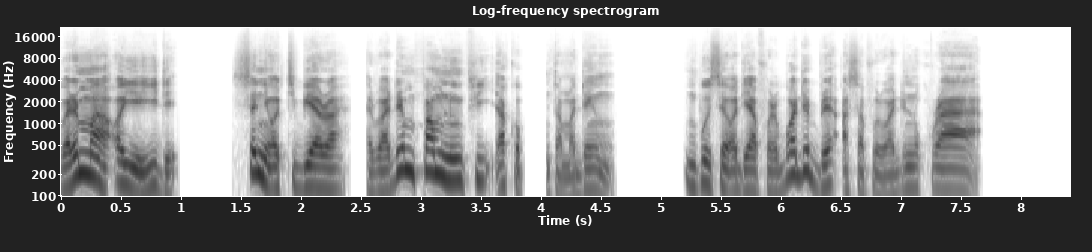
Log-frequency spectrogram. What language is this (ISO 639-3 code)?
aka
